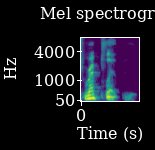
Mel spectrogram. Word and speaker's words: Replit: This attempt to pronounce it Replit. Is that correct? Replit? – I think it's Replit.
